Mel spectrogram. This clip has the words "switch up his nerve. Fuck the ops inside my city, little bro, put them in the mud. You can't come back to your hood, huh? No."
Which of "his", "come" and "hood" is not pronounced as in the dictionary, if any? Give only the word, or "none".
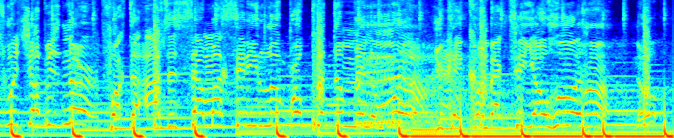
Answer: none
